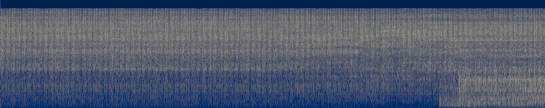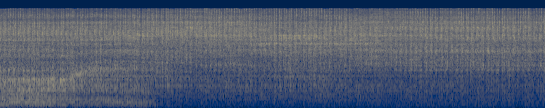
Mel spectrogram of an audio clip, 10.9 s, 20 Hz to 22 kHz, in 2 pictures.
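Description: Homemade 110-volt solenoid engine running steadily: a commercial solenoid pulls the crank round, and a cam-worked microswitch switches it on and off each turn, making a dense high-pitched mechanical noise.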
